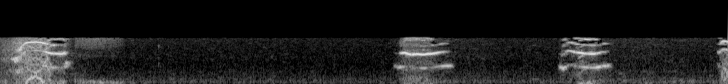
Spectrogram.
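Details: Stray kittens arrived at a front door and later fostered, giving loud meows: one long wavering cry, then two more harmonic meows spaced a few seconds apart, with quiet between them.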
